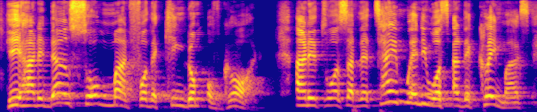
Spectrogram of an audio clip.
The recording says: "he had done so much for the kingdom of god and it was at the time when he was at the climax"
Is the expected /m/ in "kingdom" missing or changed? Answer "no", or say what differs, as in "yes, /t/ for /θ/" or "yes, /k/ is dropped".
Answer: no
